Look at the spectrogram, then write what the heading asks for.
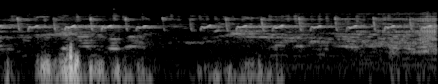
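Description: A small bird chirps repeatedly, a short high call about three or four times a second, with a brief pause near the middle. Low rumbling bumps on the microphone come in the first second and a half.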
